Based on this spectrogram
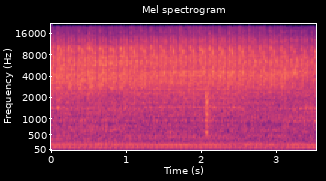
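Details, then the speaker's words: Classic Mini small-bore engine with mild cam, HS4 carb, K&N filter, history of fouling plugs, wrong AAA needle found in carb: running before tuning has started, steady low idle with a slight uneven lumpy beat; untuned idle. "So as you'll hear now, I've got it running. I haven't even really started on the tune."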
